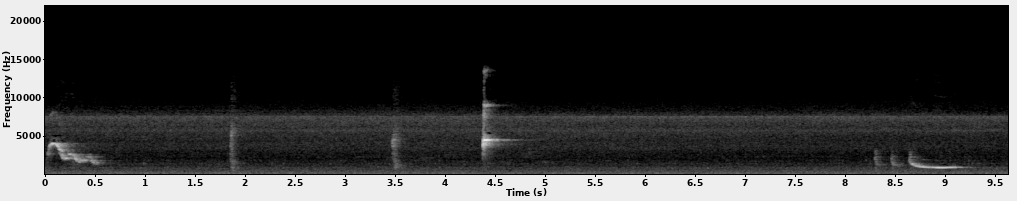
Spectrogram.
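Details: Captive African grey parrot recorded from around a corner behind glass, mimicking bedtime talk and snores: a falling whistled glide, scattered faint clicks, one sharp high squeak, and a final descending whistle, with steady background hum.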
